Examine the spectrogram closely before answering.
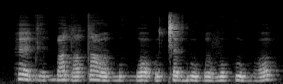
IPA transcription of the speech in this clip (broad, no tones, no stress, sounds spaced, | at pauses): ɛ dʱ e ɡ͡b i dˤ a tˤ ɯ w ɤ ɡ͡b o ɡ͡b ɔ ʔ u ǀ ɛ b u ɓ ɤ v o k u bʱ ɔ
